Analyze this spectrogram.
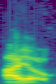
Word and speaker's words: Io: doing old macdonald but if you're thinking specifically about the character from greek mythology i think a lot of people would prefer the eo pronunciation for the astronomical object i think io is the one that a lot of american astronomers at least use when you look down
